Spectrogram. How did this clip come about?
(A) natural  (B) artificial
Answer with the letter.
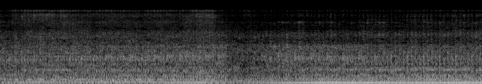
A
